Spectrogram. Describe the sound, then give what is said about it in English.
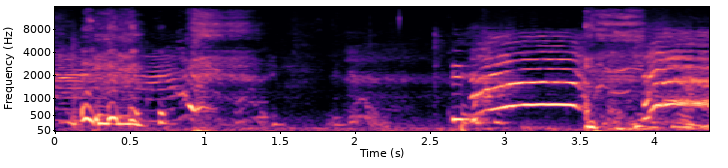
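Cardi B lets out loud, shrill screams while getting her tongue pierced, wavering and strained at first, then a long sustained high-pitched shriek that rises and falls before another cry begins. “That's Cardi B getting her tongue pierced.”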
